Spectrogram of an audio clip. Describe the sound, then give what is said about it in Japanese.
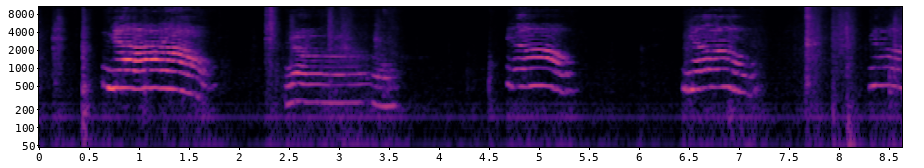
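A child repeatedly imitates a cat's meow, four drawn-out, rising-and-falling mews separated by short pauses, fairly loud. “猫ちゃんになってたの？今度は。”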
